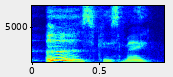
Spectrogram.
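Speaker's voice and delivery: ordinary talk, nothing marked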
